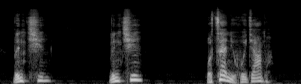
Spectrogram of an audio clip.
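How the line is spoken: Boy calling out. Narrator (Chinese): 一个男生在窗口叫他

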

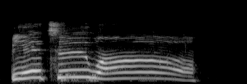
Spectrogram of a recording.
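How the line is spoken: Shrieking mole. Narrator (Chinese): 鼹鼠……尖叫

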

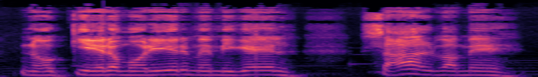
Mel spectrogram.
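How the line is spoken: Shout. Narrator (Spanish): Rubén gritó

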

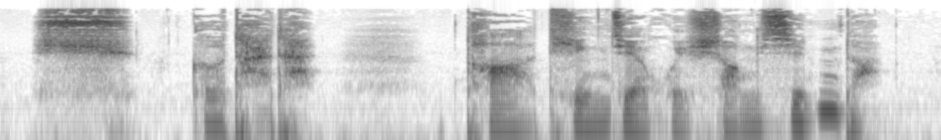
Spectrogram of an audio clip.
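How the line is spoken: Hushed voice. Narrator (Chinese): 格林先生压低了嗓门

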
